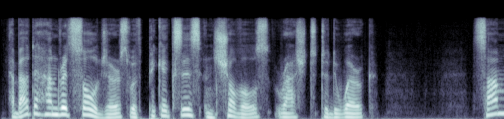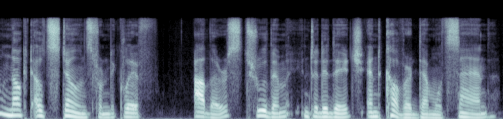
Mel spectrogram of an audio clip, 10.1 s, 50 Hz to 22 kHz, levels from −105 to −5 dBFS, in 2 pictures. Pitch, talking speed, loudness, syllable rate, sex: 145 Hz, 180 wpm, -19 LUFS, 5.0 syllables/s, male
